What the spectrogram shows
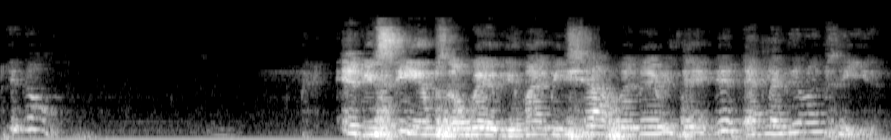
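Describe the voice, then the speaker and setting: Preacher, male, high and animated delivery, call-and-response sermon, echoey hall from afar. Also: quick pace, recorded from a distance. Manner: call-and-response preaching, swinging between soft asides and shouts. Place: church. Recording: echoey church room, mic from afar.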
